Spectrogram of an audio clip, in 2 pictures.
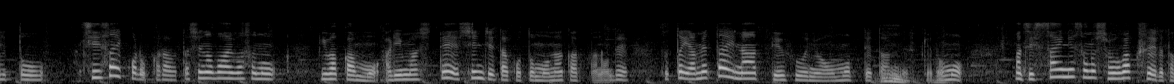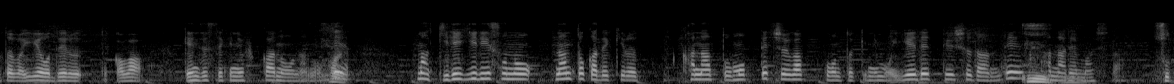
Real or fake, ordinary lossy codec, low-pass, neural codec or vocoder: real; AAC, 32 kbps; 7.2 kHz; none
